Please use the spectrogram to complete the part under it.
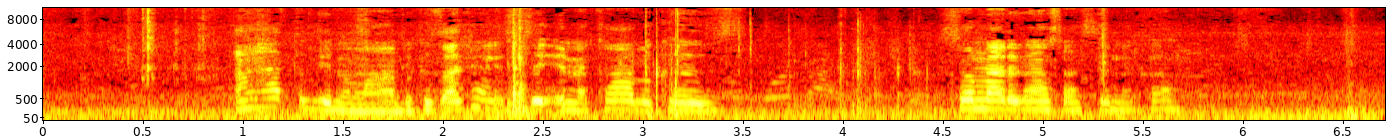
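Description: A woman speaks casually, close by, inside a car.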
